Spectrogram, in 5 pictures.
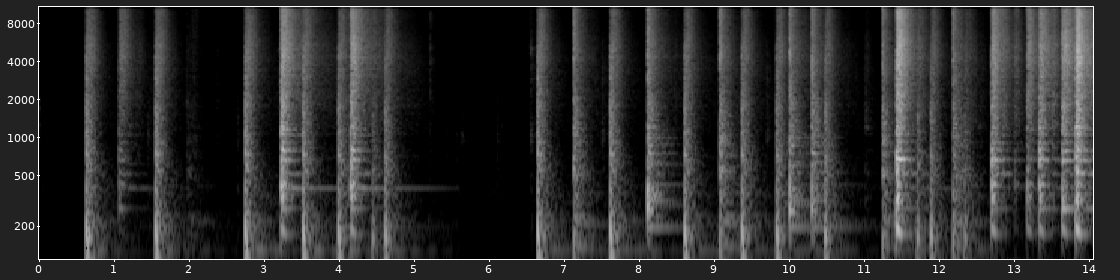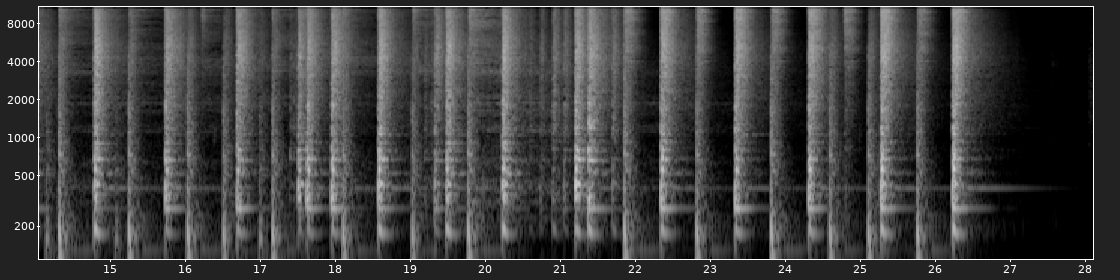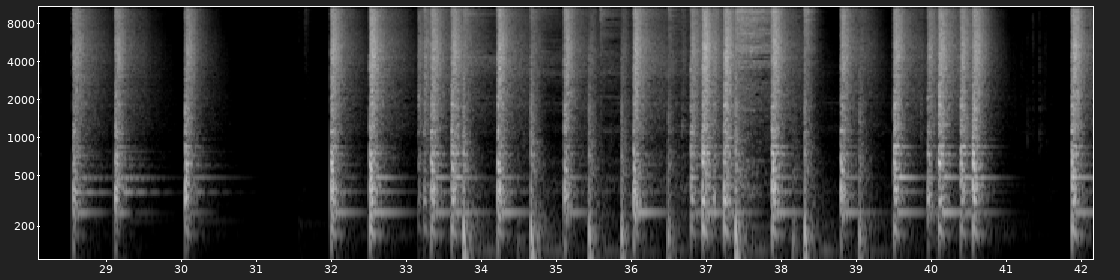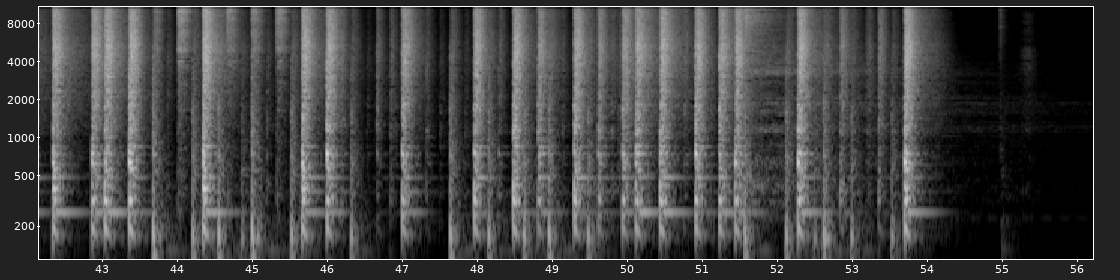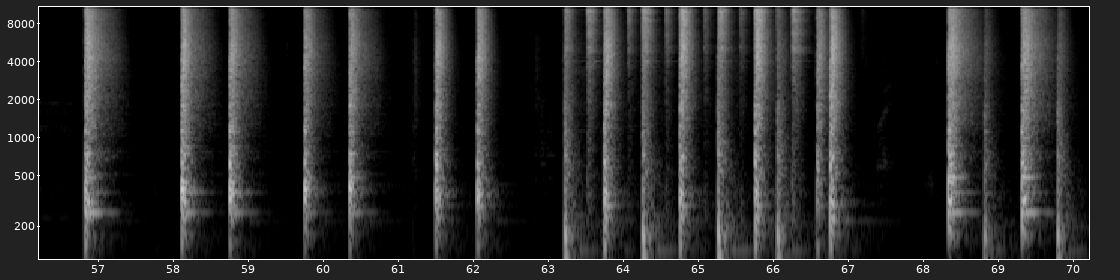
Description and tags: Gretsch snare + Ludwig kit - 2 - shuffle and hip hop
Some drum beats and fills played with "hot rods" for a sound inbetween sticks and brushes. Gretsch maple snare 14x6.5 with no damping material so lots of ring and tone, Ludwig drum kit with lots of tone in the kick. Bosphorus cymbals.
Grab bag.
